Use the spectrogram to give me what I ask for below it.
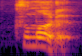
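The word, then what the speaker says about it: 曇る: 하시면 돼요 앞에 있죠 구름은 일본어로 쿠모 그래서 발음은 쿠모르 구름은 쿠먹 그러니 흐리다는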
